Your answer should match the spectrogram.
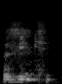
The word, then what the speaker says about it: Vabysmo: That's how you pronounce that word, Vaseek.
